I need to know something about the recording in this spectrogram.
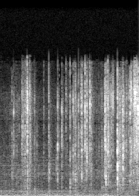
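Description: Plastic snack packaging and cardboard being handled as packs are lifted out of a box. It makes a faint run of small clicks and crinkles that come thicker in the second half.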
